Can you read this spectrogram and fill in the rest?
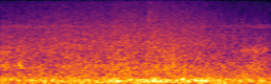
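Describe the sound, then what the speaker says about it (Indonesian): Ocean surf roars steadily from the top of a Dutch colonial fort in Surabaya, a dense, continuous wash of breaking waves mixed with wind buffeting the microphone, with no talking. "sekarang kedengeran banget guys suara laut, suara ombak maksudnya"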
